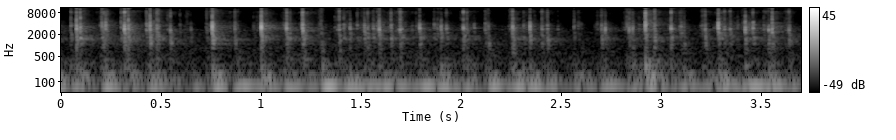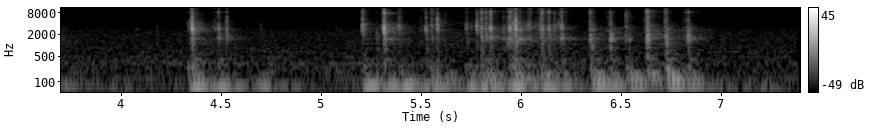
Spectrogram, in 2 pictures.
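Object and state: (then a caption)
Plastic mechanical keyboard being typed on. Both hands type with their fingertips on a backlit RGB mechanical keyboard with plastic keycaps. Rapid, dense runs of sharp, bright clicks and clacks come with a low thudding undertone. Typing bursts are broken by short pauses around the middle and near the end.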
